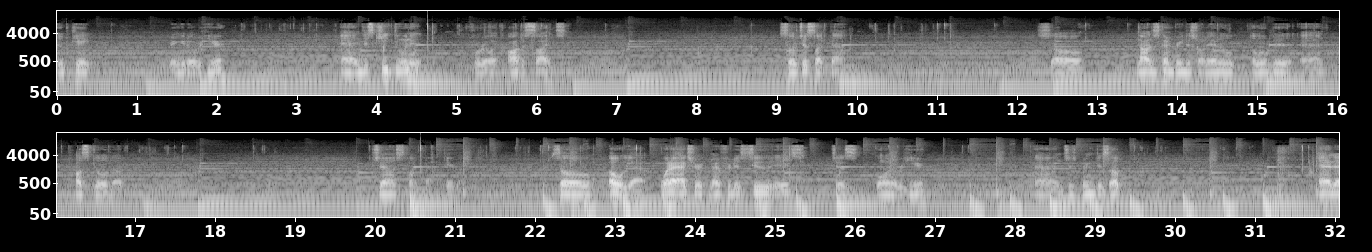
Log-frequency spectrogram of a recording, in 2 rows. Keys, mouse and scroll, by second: 0.6 click, 2.5 shift+f, 3.9 shift+click, 4.6 ctrl+l, 5.0 shift+f, 5.8 shift+d, 6.8 click, 9.4 click, 10.3 ctrl+l, 10.8 shift+d, 11.7 click, 13.3 click, 14.7 shift+f, 16.6 click, 16.9 shift+f, 18.4 click, 20.1 shift+f, 21.3 ctrl+l, 21.8 shift+d, 22.5 ctrl+z, 23.0 shift+f, 26.4 click, 28.1 click, 29.6 shift+f.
